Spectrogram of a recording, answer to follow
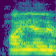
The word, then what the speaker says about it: paella: hi 212 people um paella is pronounced paella people don't say marbella okay polish thanks apologies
